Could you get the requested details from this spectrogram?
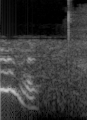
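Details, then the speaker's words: Rescued pet raven in British Columbia gives a short, sharp call falling in pitch, seemingly mimicking a human sneeze; its first learned mimic, not illness. "The raven's name is Huxley, and that's the sound of the bird seemingly mimicking a human sneeze."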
